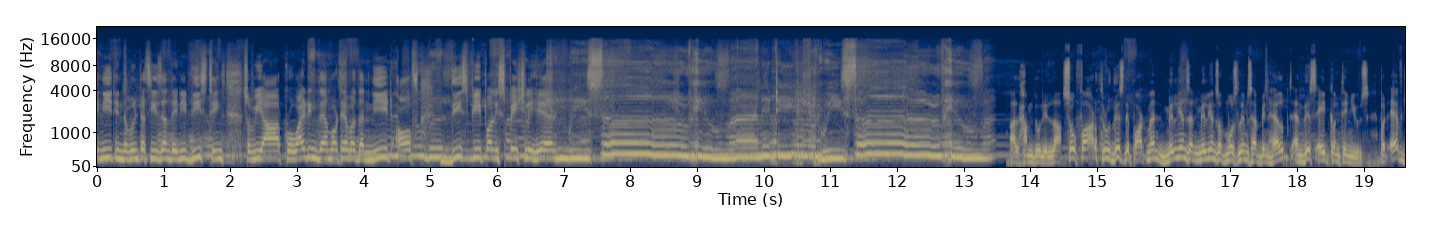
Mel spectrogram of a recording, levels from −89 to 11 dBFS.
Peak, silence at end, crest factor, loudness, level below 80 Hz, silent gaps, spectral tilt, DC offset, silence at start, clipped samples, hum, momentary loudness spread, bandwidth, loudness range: -12 dBFS; 0 s; 8 dB; -21 LUFS; -64 dBFS; none; -5 dB/octave; under 0.1%; 0 s; under 0.1%; none; 4 LU; 16 kHz; 3 LU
